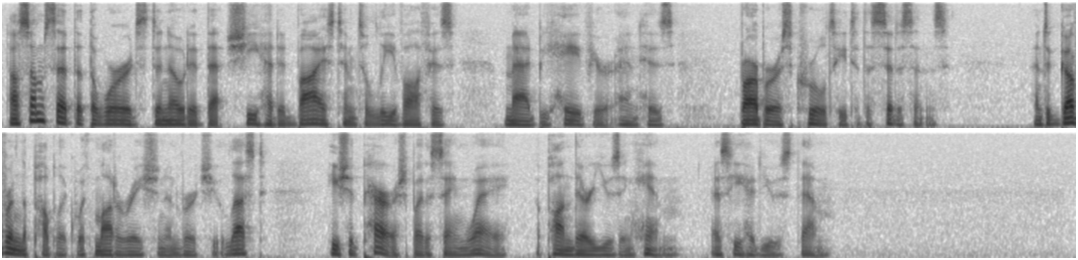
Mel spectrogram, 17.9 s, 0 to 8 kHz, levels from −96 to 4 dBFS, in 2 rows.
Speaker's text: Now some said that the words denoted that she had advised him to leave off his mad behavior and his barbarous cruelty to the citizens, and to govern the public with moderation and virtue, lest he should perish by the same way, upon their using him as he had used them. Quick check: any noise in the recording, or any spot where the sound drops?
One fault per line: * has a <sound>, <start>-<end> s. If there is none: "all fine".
all fine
